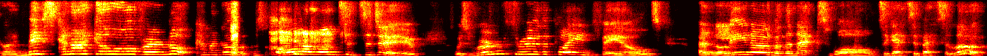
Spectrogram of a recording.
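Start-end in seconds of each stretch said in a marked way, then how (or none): 0.3-2.5 put-on, very high-pitched calling out. Retelling asking the dinner lady to go look: imitating own past shout. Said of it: "I was shouting at her".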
